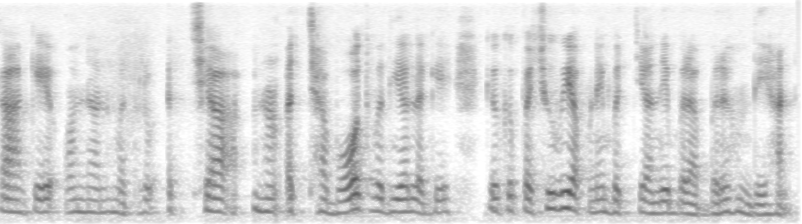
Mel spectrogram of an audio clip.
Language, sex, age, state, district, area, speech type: Punjabi, female, 45-60, Punjab, Ludhiana, urban, spontaneous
